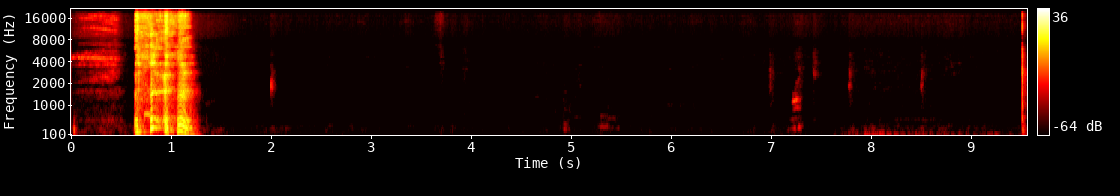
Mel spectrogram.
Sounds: Cough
